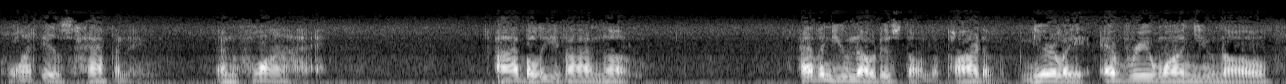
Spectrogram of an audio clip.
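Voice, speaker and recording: An actor playing a grave, worried older man confiding strange cases, speaking haltingly and earnestly in vintage radio drama style on a dull recording. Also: mid-range voice, slight background noise, lightly acted. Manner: halting, deliberate, earnest, pausing mid-phrase. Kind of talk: vintage radio drama acting, confessional monologue.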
